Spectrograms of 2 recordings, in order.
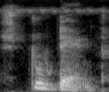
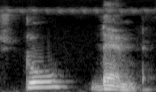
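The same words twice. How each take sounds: First: Said in the usual way. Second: student slowly broken into stew and dent; teacher's slow two-beat student, stew then dent; split in two syllables. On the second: Shown as a demonstration. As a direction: pause inside student after stew. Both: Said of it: "দুভাবে ভেঙে উচ্চারণ করতে হচ্ছে".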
